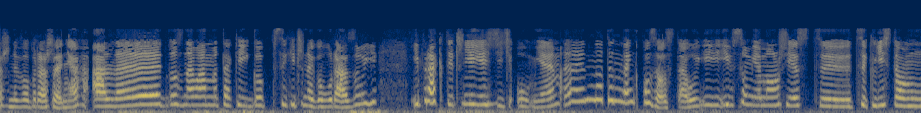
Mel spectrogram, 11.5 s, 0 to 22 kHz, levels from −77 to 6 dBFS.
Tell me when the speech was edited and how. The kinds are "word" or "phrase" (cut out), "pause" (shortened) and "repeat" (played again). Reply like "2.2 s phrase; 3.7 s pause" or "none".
7.1 s word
